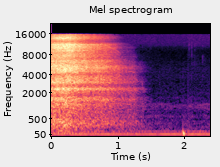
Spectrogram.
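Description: A slow breath drawn in through the nose during a guided relaxation exercise: a soft, airy hiss that swells and then fades away over about a second, followed by a single small low thump.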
